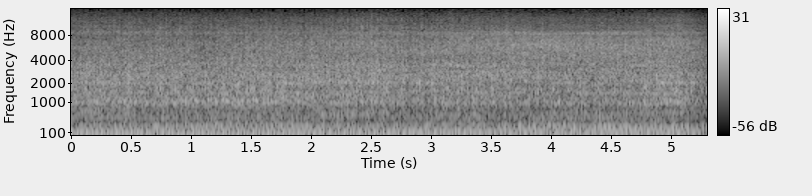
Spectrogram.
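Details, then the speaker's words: 1992 Isuzu Amigo race truck with a 454 big-block V8, 750 Holley carb, not run in years and stored outside; deep, steady V8 idle with an even low burble, no misses or knocks; normal idle. "it ain't been run in years really it's been sitting outside let me see what she sounds like now all right let's see guys this thing a start got a pretty good sound"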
